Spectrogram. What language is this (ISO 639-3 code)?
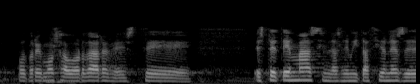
spa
